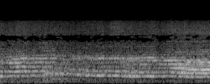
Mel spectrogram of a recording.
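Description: Voices chanting, a sustained melodic line held on long notes that shift slowly in pitch.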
